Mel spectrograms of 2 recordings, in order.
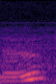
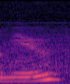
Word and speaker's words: Mu: sometimes abbreviated as the single syllable Mu, Uh-huh. or Mu, depending on who you speak to, and that it was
